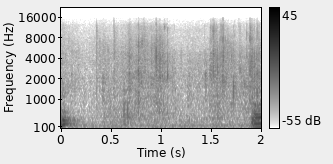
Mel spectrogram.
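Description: Faint rustling and handling noise with a few soft clicks, as plastic packaging and clothing are moved.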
